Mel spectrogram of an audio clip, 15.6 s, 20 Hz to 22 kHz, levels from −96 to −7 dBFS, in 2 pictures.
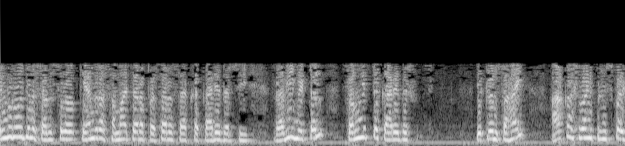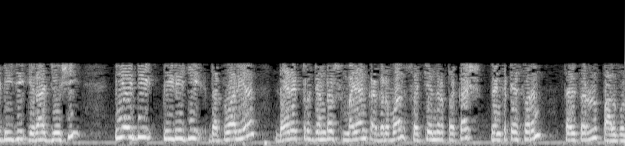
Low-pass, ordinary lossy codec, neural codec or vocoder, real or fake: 3.6 kHz; none; none; real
